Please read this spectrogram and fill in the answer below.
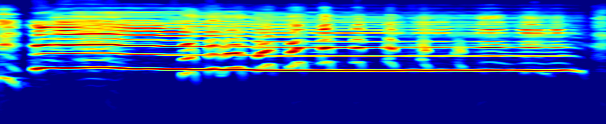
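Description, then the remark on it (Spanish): A man's voice imitates crying, drawing out one loud, sustained wail for about three seconds, with a sobbing wobble pulsing through the middle before it cuts off. “digo, ¿qué pasó? ¿Por qué lloras?”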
